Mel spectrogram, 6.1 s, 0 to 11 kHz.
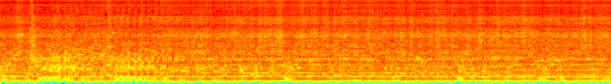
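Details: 1971 Johnson 20 hp two-stroke outboard after carb swap, leak cured by red retainer: fast, steady, even high-pitched idle buzz; idle too high because throttle linkage opens before the two cam marks and needs readjusting.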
